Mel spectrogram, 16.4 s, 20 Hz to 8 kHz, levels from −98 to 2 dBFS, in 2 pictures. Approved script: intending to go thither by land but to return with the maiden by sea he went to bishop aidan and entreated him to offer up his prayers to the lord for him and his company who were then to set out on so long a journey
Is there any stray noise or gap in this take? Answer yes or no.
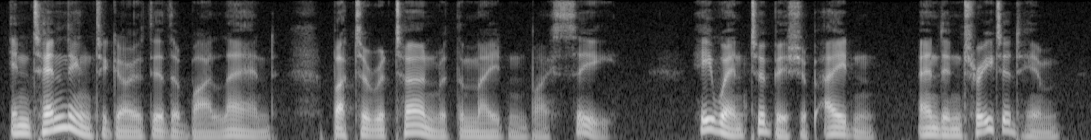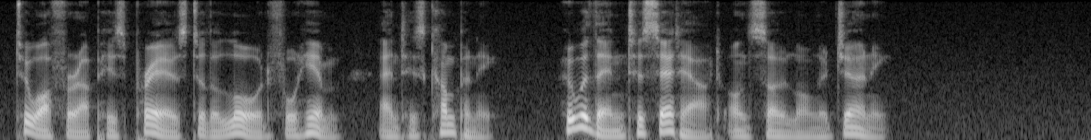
no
